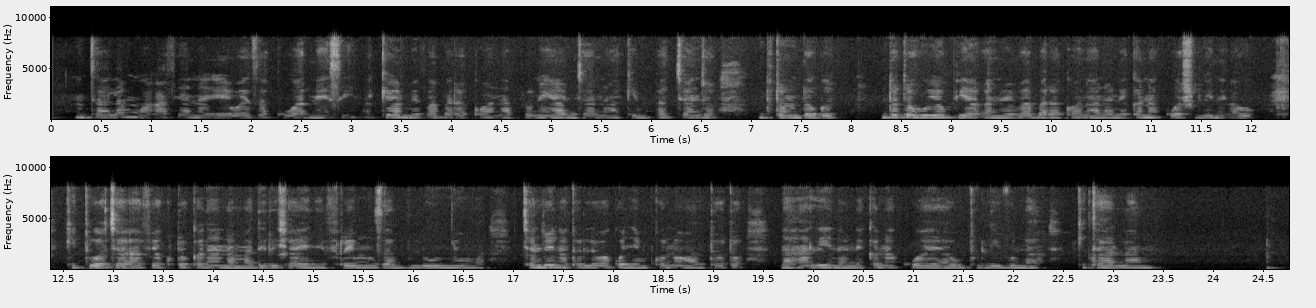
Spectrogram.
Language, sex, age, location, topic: Swahili, female, 25-35, Nairobi, health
